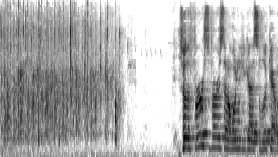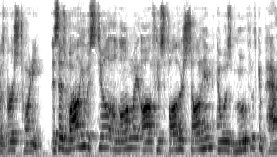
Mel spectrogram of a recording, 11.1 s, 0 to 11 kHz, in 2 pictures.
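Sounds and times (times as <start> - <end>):
audience applauding: 0.0 - 2.6
speech: 3.6 - 11.0.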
